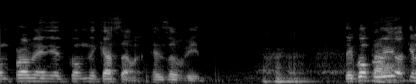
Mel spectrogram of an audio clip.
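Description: An older man laughs.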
